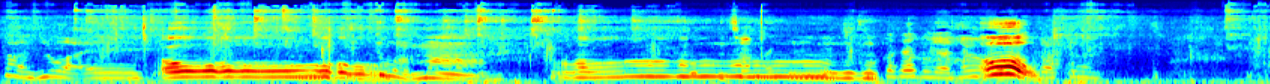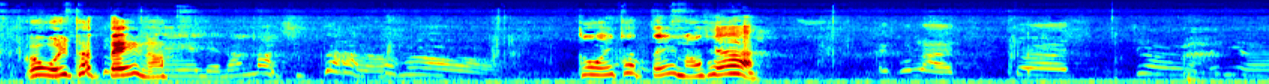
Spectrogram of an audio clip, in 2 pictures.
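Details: Black Angus cattle in Oklahoma giving long, steady, droning moos, two held for about two seconds each, followed by shorter calls mixed with human voices and a low background rumble.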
